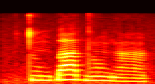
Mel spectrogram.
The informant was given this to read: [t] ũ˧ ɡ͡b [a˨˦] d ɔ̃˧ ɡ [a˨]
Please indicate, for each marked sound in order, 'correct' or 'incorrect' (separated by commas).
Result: correct, incorrect, incorrect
